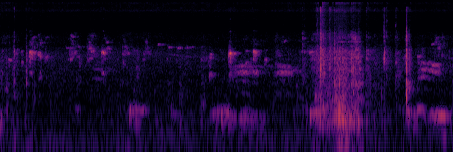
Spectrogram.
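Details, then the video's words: Pet pigeon kept indoors at home, recorded in the morning; a few low, soft cooing notes come at irregular intervals, with high chirps from other birds throughout and a loud rustling burst near the middle. "#morning with my piegeon"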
